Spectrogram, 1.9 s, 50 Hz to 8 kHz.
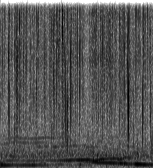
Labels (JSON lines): {"label": "biophony", "recorder": "SoundTrap 300"}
